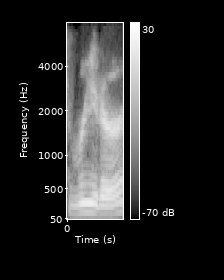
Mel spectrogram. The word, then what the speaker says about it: Rueter: well first of all the last name is pronounced reader and we're here we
